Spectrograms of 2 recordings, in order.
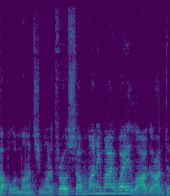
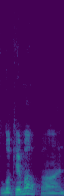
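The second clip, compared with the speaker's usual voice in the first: hushed, put-on radio announcer voice; 3 semitones lower, 5 dB quieter than usual. Plugging a guest's social media on a show, in a radio announcer voice. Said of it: "Here comes my radio voice".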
